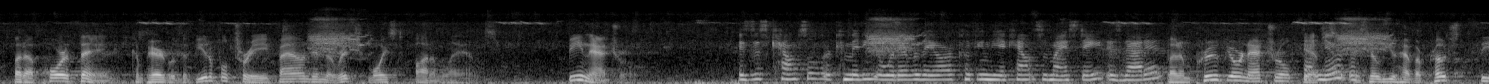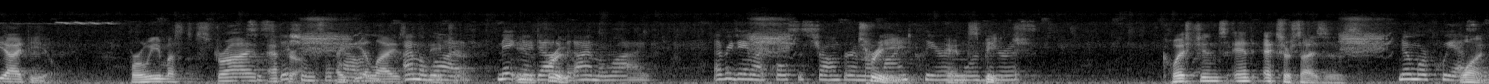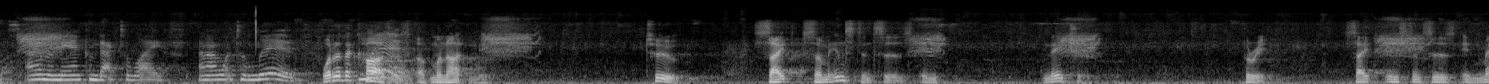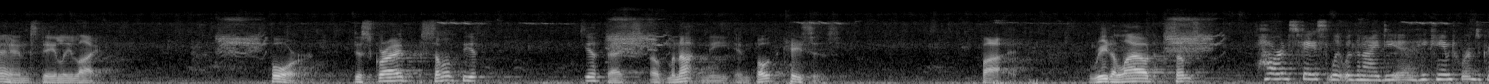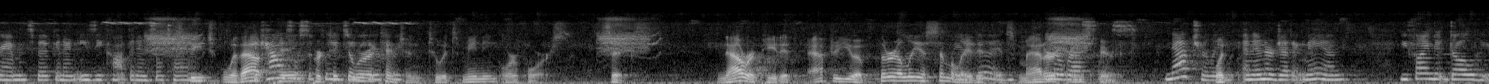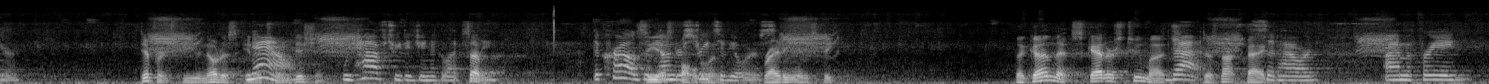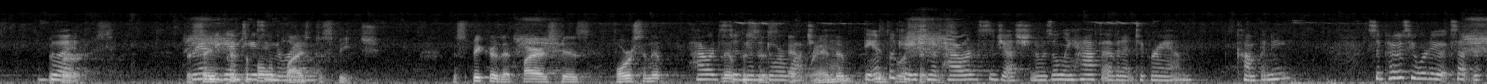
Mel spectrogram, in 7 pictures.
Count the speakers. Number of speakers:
2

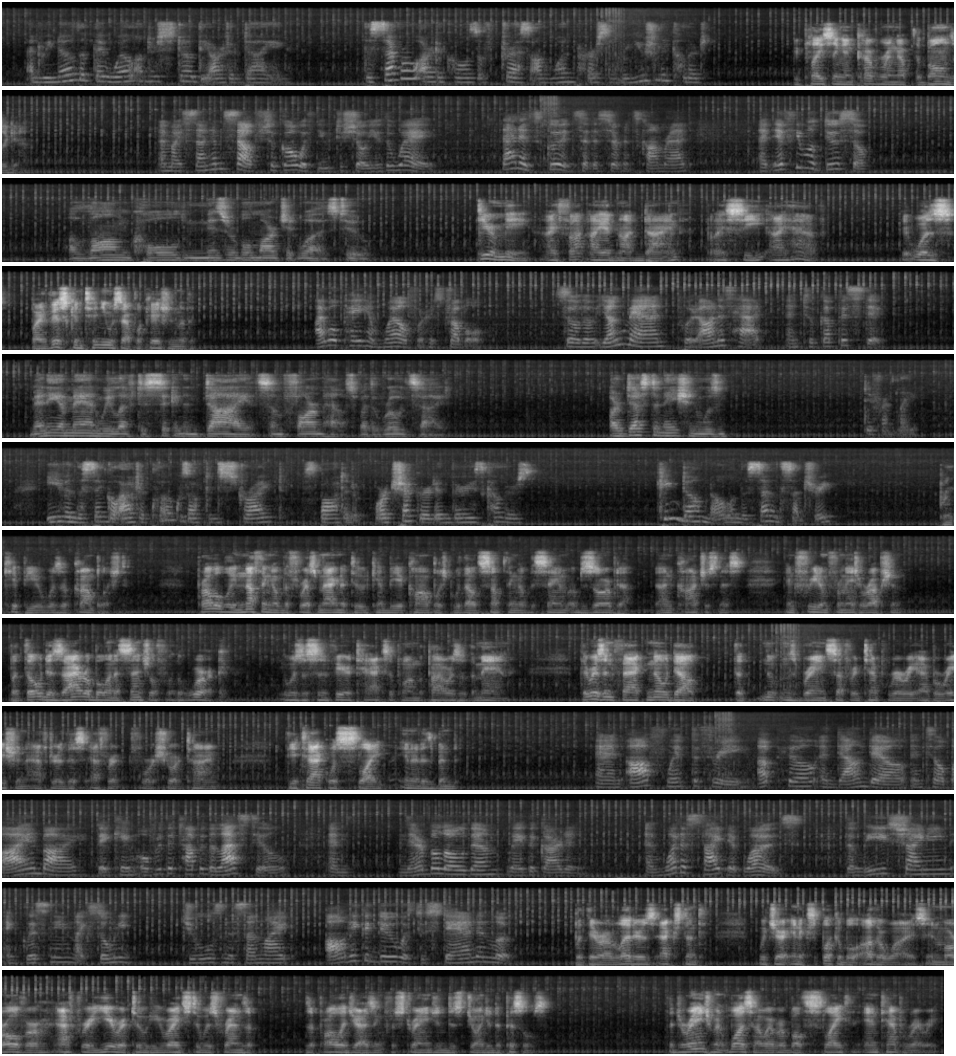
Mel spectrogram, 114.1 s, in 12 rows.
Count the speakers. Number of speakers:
4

